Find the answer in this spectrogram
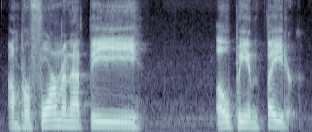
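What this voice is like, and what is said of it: Bad Southern-accented Theo impression. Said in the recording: “terrible Theo impersonation ... I only have one Southern accent”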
